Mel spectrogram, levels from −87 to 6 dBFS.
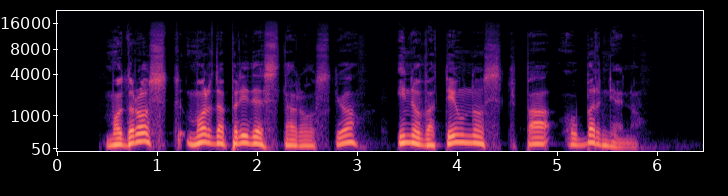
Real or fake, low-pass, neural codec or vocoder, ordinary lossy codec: real; 19.8 kHz; none; none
